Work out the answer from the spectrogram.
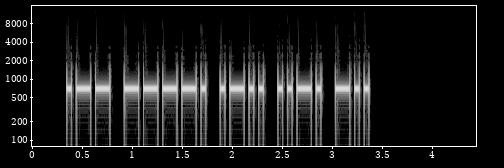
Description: Morse code, heard as a keyed tone, about 25 wpm, 700 Hz. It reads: W9LFD
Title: USA Call Signs Repeated 2x 25wpm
